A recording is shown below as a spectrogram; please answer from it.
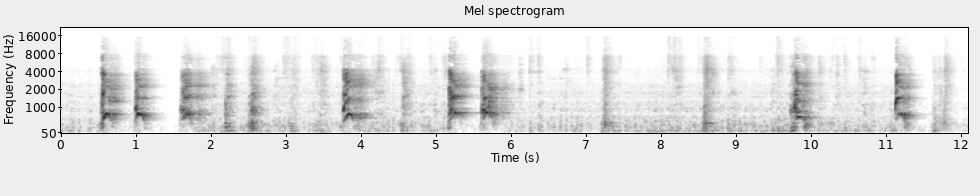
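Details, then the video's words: Chino, a four-month-old Labrador Retriever puppy, barks while playing with a red balloon: short sharp barks, some in quick pairs, spaced irregularly over twelve seconds, with faint rustling and low background hum between them. "Cute Labrador (Chino) playing with red baloon and barking."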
